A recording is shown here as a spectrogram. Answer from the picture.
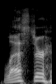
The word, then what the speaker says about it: Leicester: Seriously, Lester Hemingway. L-E-I-C-E-S-T-E-R. Pretty sure that'd be pronounced Lester, like the city in England or the county.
